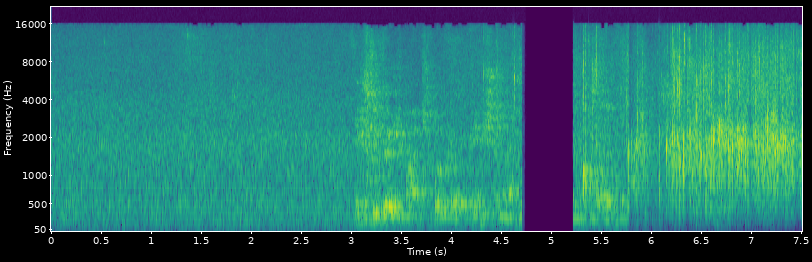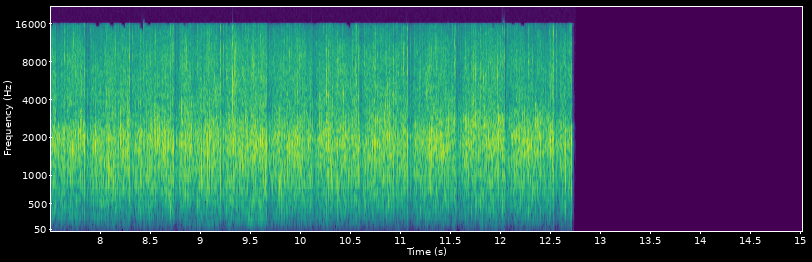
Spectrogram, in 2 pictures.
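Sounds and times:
audience applauding: 5.2s - 12.8s.

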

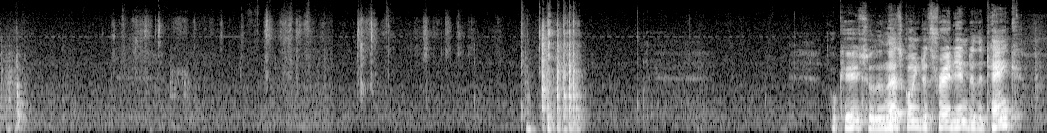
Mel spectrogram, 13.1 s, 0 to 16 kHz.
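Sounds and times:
tape rustling: 1.4s - 6.0s.

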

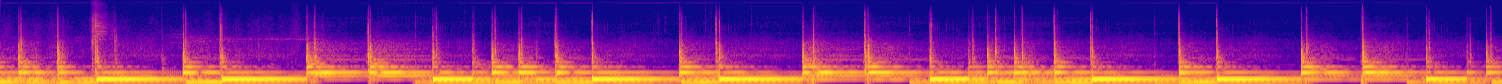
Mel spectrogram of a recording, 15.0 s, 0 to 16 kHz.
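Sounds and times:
deep booming bass drum strokes: 0.0s - 3.2s
hand drums played in rhythm: 0.0s - 15.0s
sharp drum slaps: 0.0s - 15.0s.

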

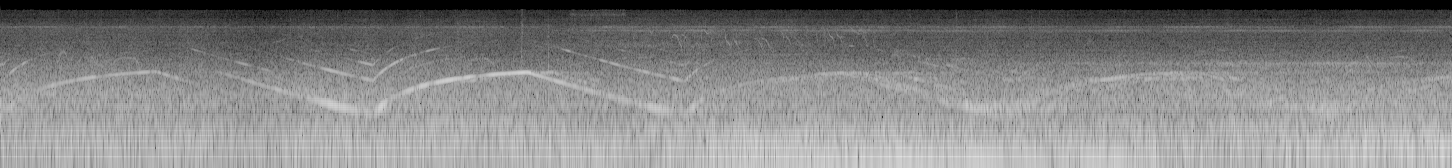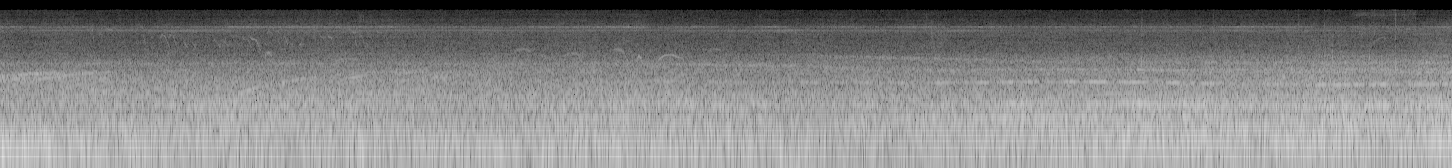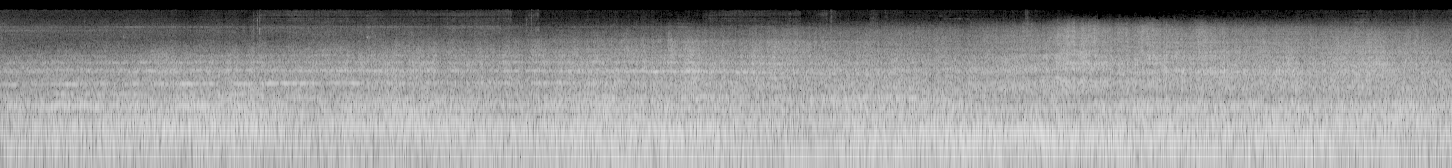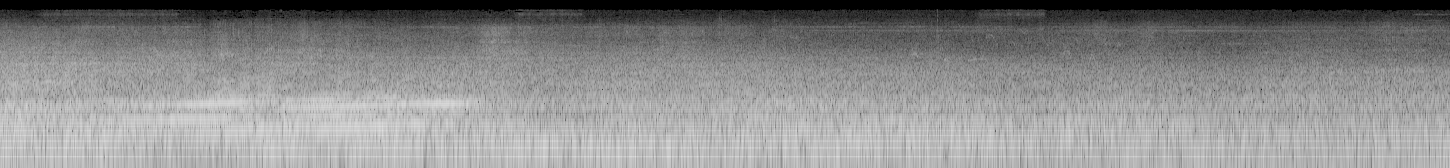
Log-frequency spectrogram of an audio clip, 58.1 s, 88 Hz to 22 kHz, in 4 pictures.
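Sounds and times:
jet engine roar: 0.0s - 58.0s
rising whines: 0.0s - 58.0s.

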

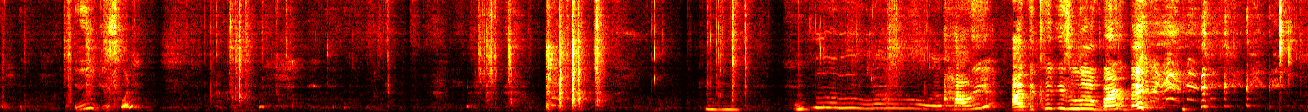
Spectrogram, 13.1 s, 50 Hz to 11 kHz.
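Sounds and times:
aluminium foil crinkling: 2.0s - 3.0s, 4.7s - 5.2s
child humming: 7.0s - 9.4s.

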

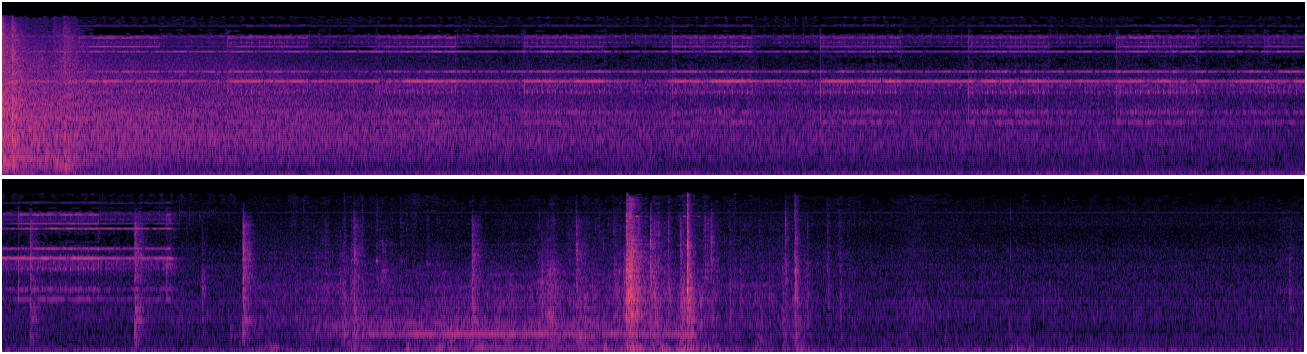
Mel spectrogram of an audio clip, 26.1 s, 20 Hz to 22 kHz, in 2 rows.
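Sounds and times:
level crossing warning bell: 0.0s - 15.2s.

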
